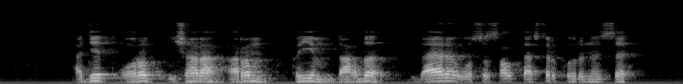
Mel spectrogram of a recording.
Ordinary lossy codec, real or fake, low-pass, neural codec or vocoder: none; real; 7.2 kHz; none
